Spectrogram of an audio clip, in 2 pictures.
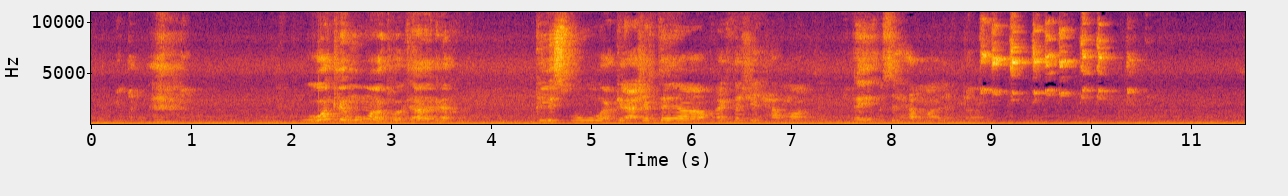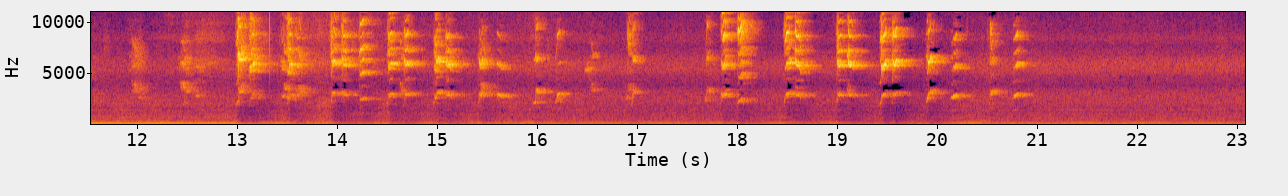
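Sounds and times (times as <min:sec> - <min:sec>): chicks begging chirps: 0:00.0 - 0:03.0, 0:07.4 - 0:10.8, 0:11.4 - 0:21.4
steady low hum: 0:00.0 - 0:23.0.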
